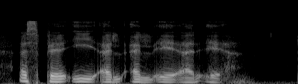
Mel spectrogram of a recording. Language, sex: Norwegian, male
